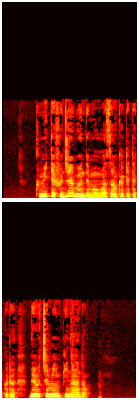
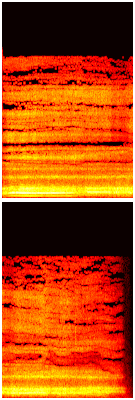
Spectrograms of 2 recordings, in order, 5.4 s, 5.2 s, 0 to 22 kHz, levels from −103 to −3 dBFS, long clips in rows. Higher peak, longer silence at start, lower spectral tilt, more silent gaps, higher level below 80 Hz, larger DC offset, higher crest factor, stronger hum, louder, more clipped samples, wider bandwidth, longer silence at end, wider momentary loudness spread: second, -8 dBFS vs 0 dBFS; first, 0.7 s vs 0 s; first, -4.5 dB/octave vs -0.5 dB/octave; neither; first, -66 dBFS vs -78 dBFS; neither; about the same, 16 dB vs 16 dB; neither; second, -24 LUFS vs -16 LUFS; neither; second, 11.5 kHz vs 16 kHz; first, 0.7 s vs 0.2 s; second, 10 LU vs 13 LU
